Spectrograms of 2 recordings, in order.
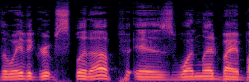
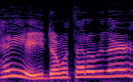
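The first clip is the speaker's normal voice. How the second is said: play-acted light, innocuous, casual tone, very high pitch; 10 semitones higher than usual. Describing how a big guy casually checks on someone, imitating an innocuous tone. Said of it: "very innocuous".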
